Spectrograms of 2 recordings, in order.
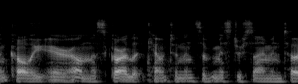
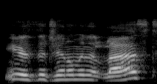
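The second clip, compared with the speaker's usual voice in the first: high, loud street tout; mock-polite coachman; 7 semitones higher, 8 dB louder than usual. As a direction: hail him with exaggerated courtesy. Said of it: "touching his hat with mock politeness".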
